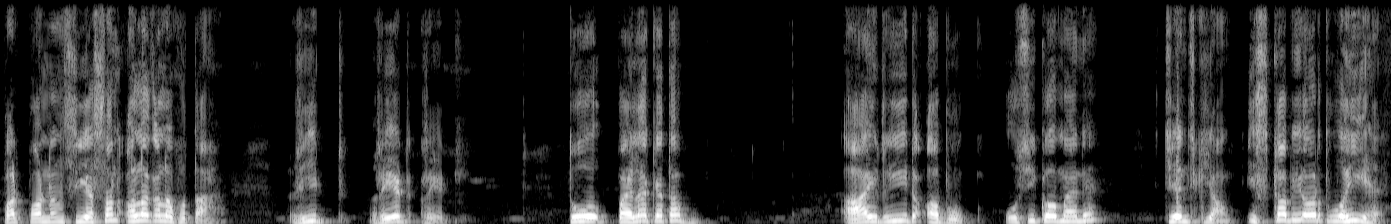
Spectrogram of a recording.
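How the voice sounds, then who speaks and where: A man gives an online grammar lesson at an unhurried, deliberate pace. He circles back over every point, repeating key terms. He reads his example sentences out slowly, word by word. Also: high-pitched, dark tone. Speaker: English grammar teacher.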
